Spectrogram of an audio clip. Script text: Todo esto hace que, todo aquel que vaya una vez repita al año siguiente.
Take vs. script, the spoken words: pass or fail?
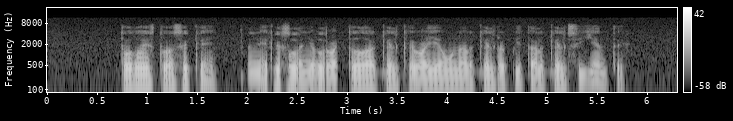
fail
